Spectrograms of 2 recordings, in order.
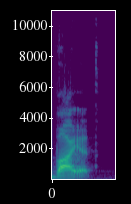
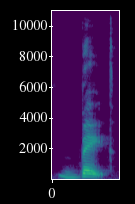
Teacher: You usually see it in the word pair form, which looks like this, bait. The AYI diphthong reduces, when it's in a word pair, to a tzere yod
